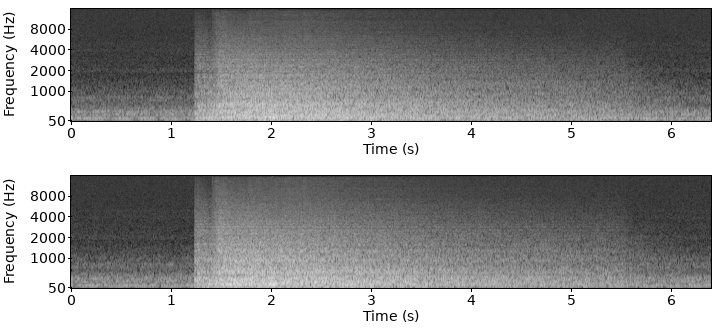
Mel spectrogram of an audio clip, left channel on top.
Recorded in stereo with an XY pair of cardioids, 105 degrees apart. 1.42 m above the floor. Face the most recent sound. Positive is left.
turn(degrees=-45)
